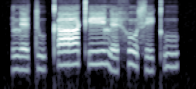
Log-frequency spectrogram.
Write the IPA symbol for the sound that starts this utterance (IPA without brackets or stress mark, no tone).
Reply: l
